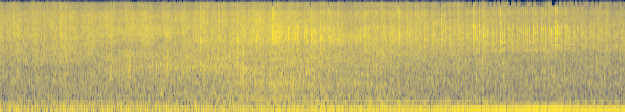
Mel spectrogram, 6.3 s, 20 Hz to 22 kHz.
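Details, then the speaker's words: 1967 Morgan Plus 4 Drop Head Coupe just started after years unused; fast idle with slightly rough beat steadying, falling from about 1,200 through 1,000 to 800 rpm, rocking a little; high idle settling after cold start. "1,200 yeah 1,000 like 900 800 rocks a little bit"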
